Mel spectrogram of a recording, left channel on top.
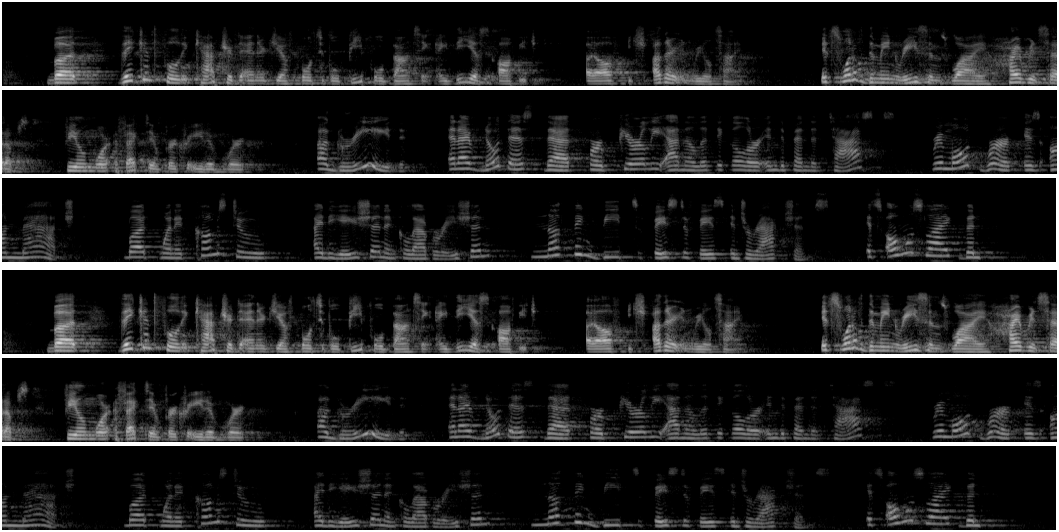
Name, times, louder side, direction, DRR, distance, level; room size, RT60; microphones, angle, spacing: voice 1, 0.5-0.8 1.2-5.2 5.8-7.4 8.2-10.8 11.2-13.0, right 2 dB, 40° right, 8 dB, 1.3 m, -27 dB
voice 2, 13.7-14.6 15.0-19.3 19.9-21.8 22.3-23.8 24.2-26.0 26.4-29.4 29.7-30.9, left 2 dB, 40° left, 10 dB, 1.1 m, -37 dB
25.5 x 22.0 x 8.4 m, 0.70 s
head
